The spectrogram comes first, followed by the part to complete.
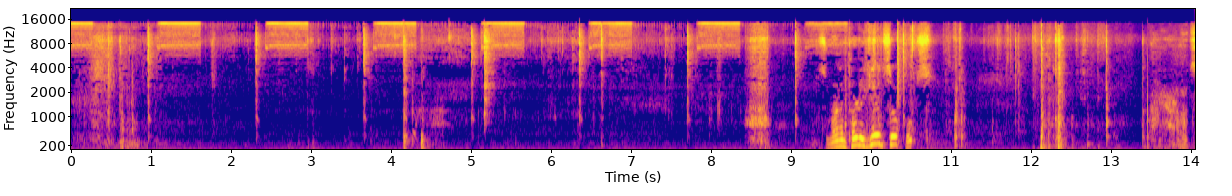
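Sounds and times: low mains hum: 0.0 - 14.0
electric fence energizer clicks: 0.2 - 4.3, 5.0 - 10.7.

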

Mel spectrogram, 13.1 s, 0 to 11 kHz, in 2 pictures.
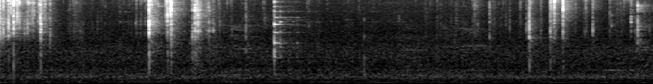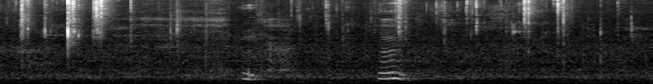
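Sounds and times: crab shell cracking: 0.0 - 0.8, 1.4 - 2.6, 4.8 - 8.4, 10.9 - 12.9.

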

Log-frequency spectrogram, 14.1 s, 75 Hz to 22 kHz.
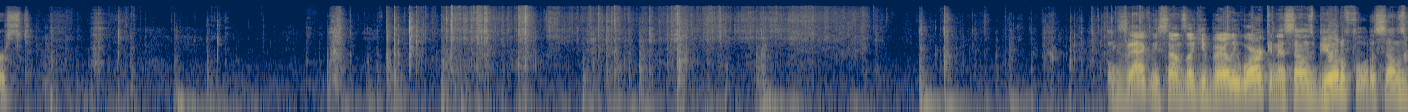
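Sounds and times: plastic shrink wrap crinkling: 3.4 - 8.9, 9.6 - 11.9.

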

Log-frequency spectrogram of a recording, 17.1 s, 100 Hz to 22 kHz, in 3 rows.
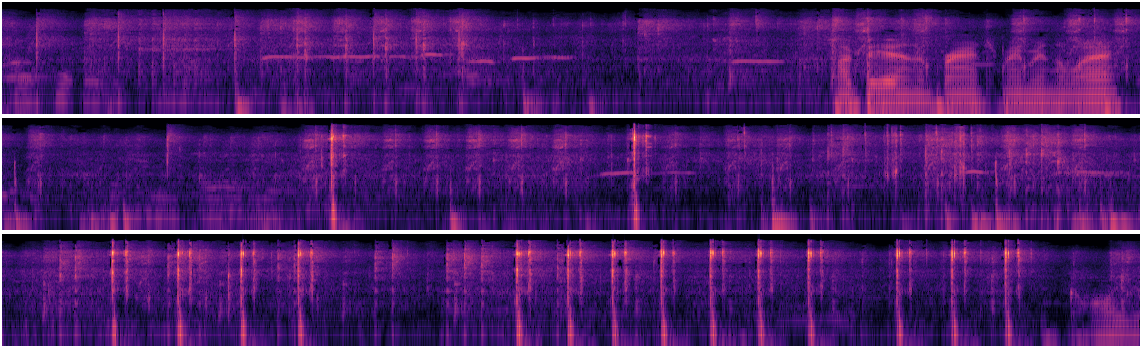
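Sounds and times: airsoft gun firing single shots: 7.2 - 9.7, 11.6 - 16.6.

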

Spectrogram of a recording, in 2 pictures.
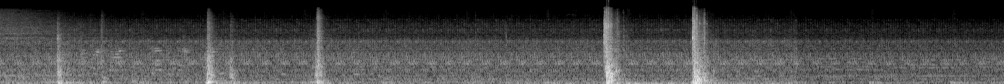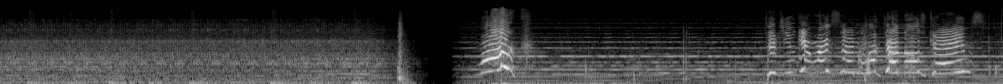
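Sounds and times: engine idling: 0.0 - 14.2
car door slams: 0.5 - 1.2, 2.0 - 2.5, 3.1 - 3.4, 6.0 - 7.3, 14.0 - 14.3.

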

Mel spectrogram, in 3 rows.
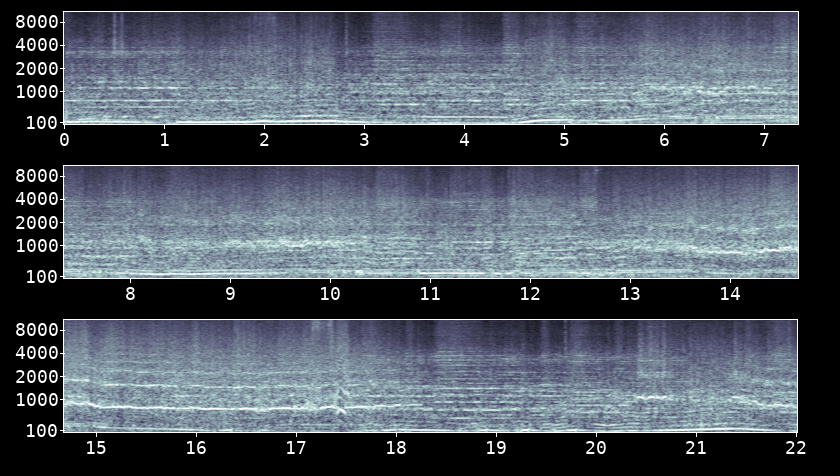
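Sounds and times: car engine revving: 0.0 - 22.0.

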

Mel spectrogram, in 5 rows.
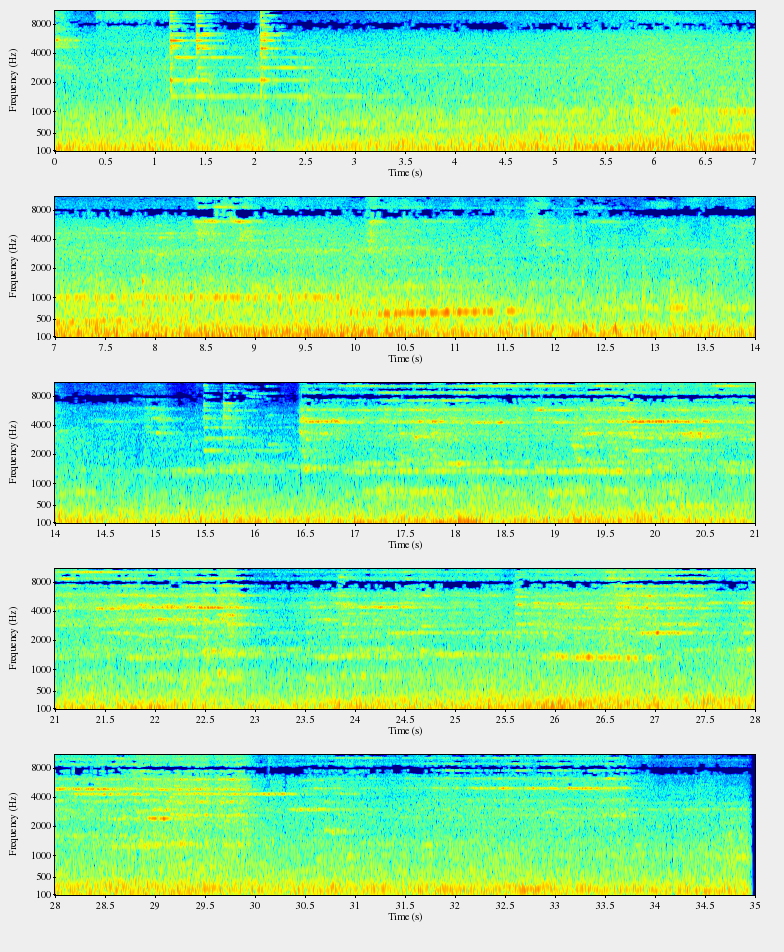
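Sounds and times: train wheels squealing on rails: 0.0 - 0.8, 2.6 - 34.7
train rumble: 0.0 - 33.0.

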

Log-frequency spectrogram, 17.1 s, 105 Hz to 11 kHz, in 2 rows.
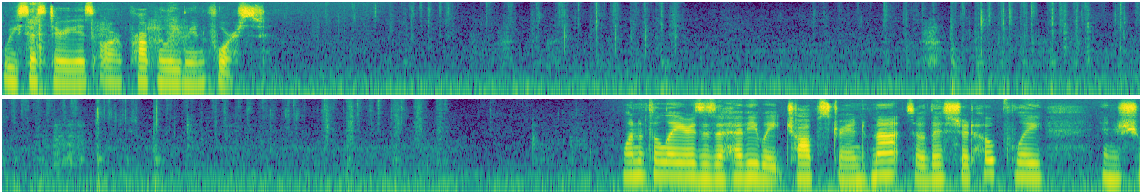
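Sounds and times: low background rumble: 0.0 - 7.0, 12.0 - 17.0.

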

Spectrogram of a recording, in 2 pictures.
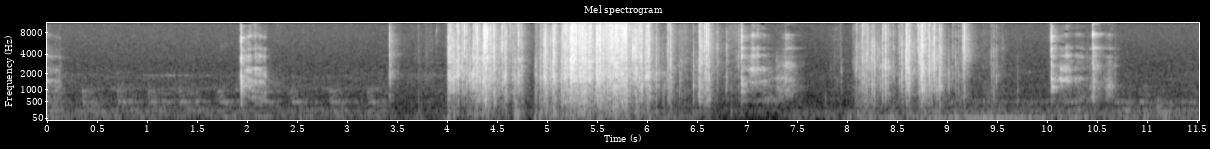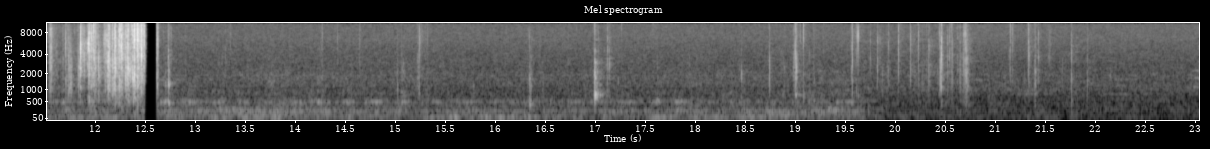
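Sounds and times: plastic bag crinkling: 4.0 - 7.0, 7.9 - 9.6, 11.5 - 12.6, 19.0 - 22.0.

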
